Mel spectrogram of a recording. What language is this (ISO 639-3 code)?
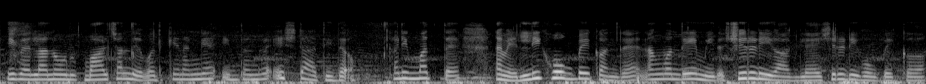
kan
